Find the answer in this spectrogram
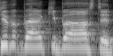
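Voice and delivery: high-pitched shouted yell. Reading Rog's line to his brother Reg as he chases him, yelled. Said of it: "Rog yelled".

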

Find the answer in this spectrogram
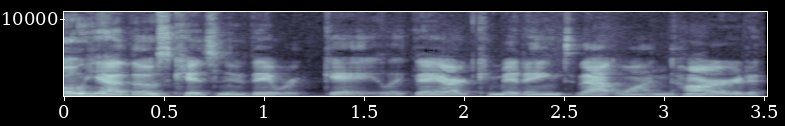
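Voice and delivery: normal talking voice

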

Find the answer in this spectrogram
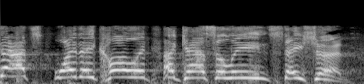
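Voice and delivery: loud, slow, glaring-sounding voice.

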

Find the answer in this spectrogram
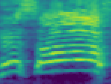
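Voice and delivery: very high-pitched, loud, shrill holler. Shouting at kids playing right outside the window: yelling. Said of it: "I'm only yelling that".

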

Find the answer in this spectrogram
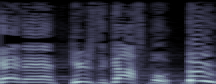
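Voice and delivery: loud forceful blast. Imitating someone sharing the gospel, like a force of nature. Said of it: "Like a force in nature".

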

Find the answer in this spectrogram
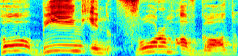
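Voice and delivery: put-on Russian accent. Reading the passage aloud as it really reads, in an imitated russian accent. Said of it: "I am going to read to you with my best attempt at Russian accent".

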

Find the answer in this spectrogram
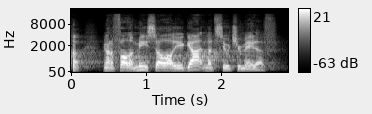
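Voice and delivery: low, snarky delivery with a laugh.

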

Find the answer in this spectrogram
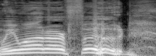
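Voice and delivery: mock high-pitched, demanding holler. Retelling family members yelling for dinner during the game: imitating family yelling. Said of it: "my family's yelling".

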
